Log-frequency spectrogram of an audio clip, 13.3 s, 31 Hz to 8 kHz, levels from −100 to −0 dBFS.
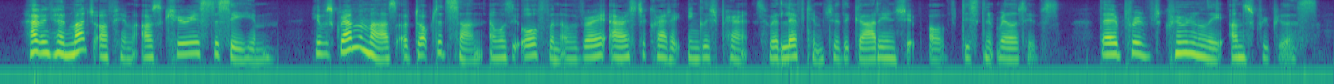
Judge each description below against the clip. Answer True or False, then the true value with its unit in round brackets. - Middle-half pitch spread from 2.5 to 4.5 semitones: False (4.9 semitones)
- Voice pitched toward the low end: False (190 Hz)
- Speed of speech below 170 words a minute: False (180 wpm)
